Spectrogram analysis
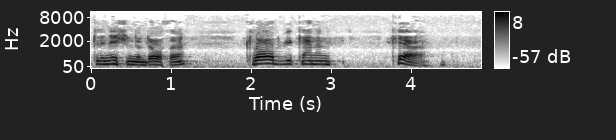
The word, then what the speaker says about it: Kerr: and author, Claude Buchanan Kerr, spelt with one R, and often for some reason pronounced Carl.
